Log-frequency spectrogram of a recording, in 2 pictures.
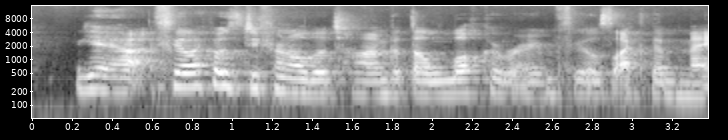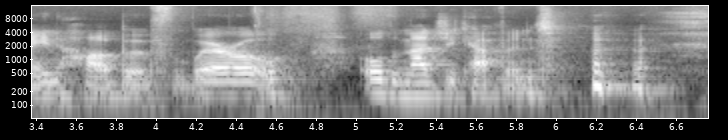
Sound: laughing

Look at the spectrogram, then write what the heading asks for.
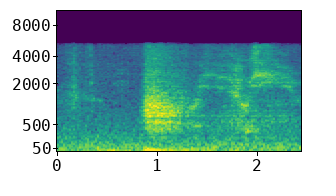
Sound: breathes out

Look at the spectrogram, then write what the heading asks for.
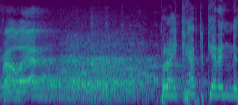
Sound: audience laughs

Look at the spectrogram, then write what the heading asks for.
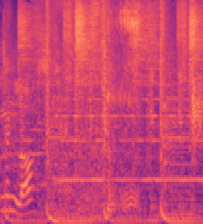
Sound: parp

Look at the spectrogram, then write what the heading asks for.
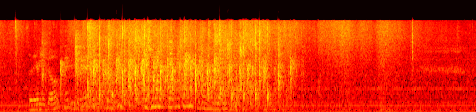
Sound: audience Applauds

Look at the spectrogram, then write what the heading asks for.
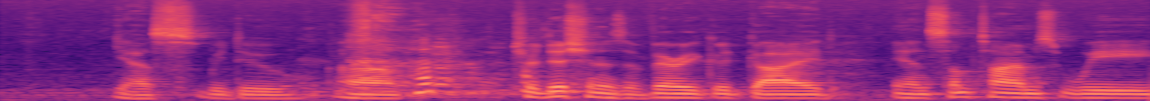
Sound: laugh

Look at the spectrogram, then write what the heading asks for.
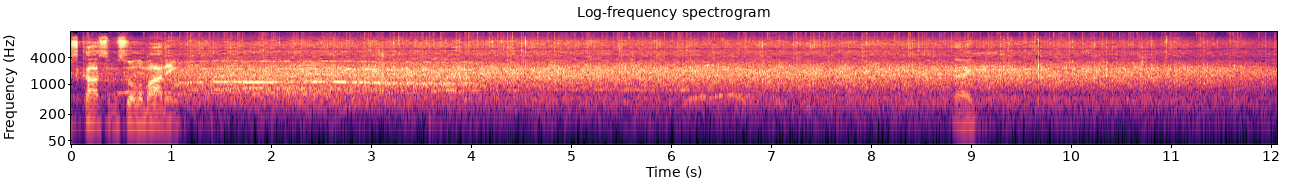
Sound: cheers and applause

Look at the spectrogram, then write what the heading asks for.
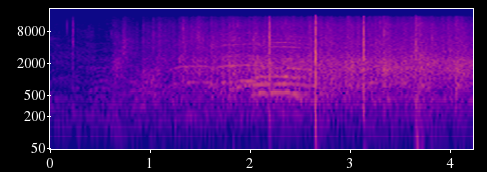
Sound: audience applauds

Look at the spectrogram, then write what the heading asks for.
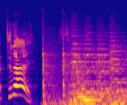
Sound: gavel banging; somber music plays

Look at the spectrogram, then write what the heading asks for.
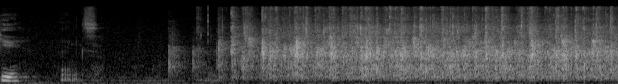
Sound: applause

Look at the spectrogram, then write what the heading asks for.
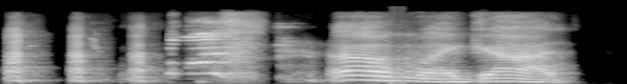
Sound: Denis laughing

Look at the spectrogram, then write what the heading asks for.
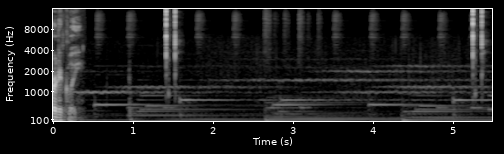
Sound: mouse clicking

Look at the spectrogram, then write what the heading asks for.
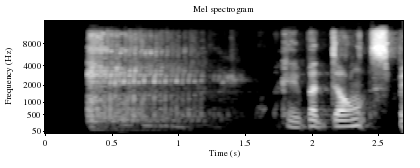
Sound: blowing raspberries

